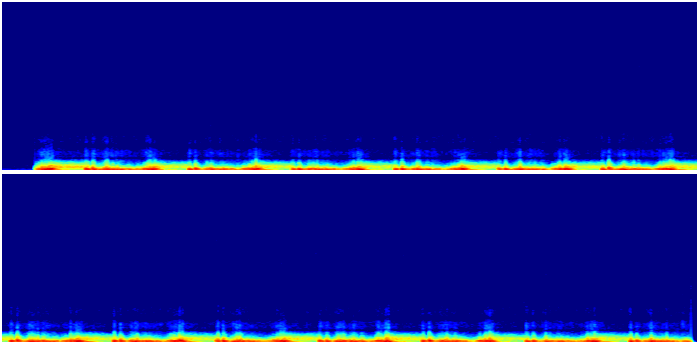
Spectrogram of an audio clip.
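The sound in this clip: Heartbeat heard through a stethoscope at the apex over the mitral valve, with mitral stenosis and a typical systolic murmur: a long, steady run of regular low thudding beats, each followed by a soft whooshing sound, with no other sounds.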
